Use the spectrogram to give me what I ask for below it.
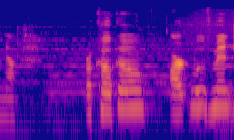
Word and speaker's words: Rococo: Rococo art movement, she pronounced it Rocococo. She put, like, way too many syllables in it.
